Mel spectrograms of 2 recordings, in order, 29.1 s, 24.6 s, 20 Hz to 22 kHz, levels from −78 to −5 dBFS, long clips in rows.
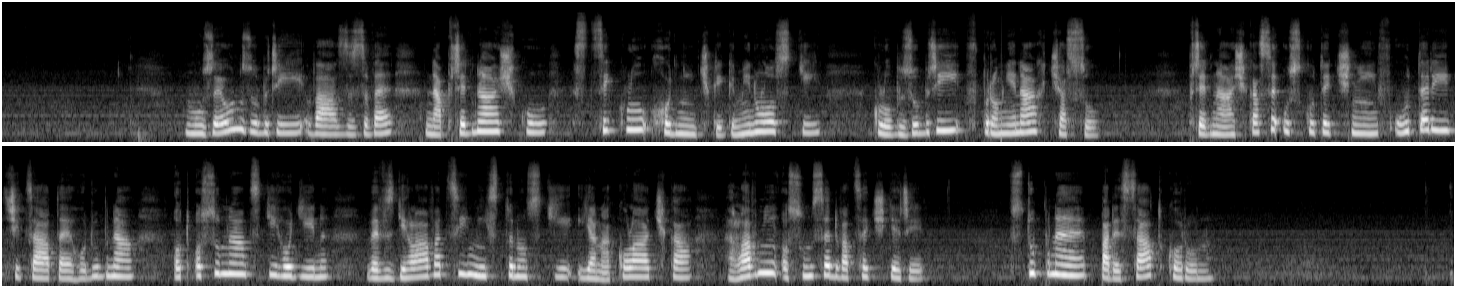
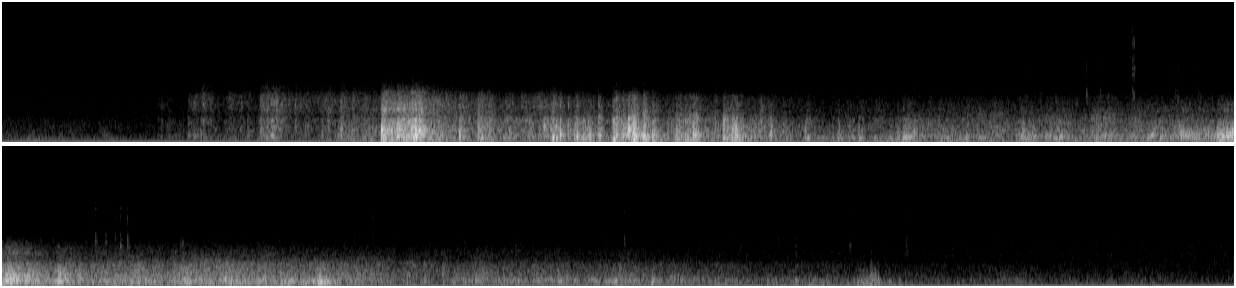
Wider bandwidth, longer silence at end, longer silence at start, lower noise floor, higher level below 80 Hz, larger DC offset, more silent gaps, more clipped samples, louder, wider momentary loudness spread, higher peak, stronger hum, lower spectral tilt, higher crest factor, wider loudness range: second, 14.5 kHz vs 16.5 kHz; first, 2.4 s vs 0.75 s; first, 1.85 s vs 0.15 s; second, -49 dBFS vs -63 dBFS; second, -66 dBFS vs -46 dBFS; second, under 0.1% vs 0.3%; neither; neither; first, -20 LUFS vs -35 LUFS; second, 11 LU vs 24 LU; first, 0 dBFS vs -10 dBFS; neither; second, -5 dB/octave vs -9.5 dB/octave; second, 20 dB vs 26 dB; second, 3 LU vs 20 LU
